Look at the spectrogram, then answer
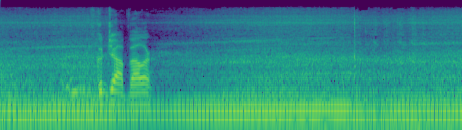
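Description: A motorcycle, a rival to the Harley-Davidson Sportster, rumbles steadily at low speed while weaving around cones, its engine droning continuously with a brief rev change; someone speaks briefly over it.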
